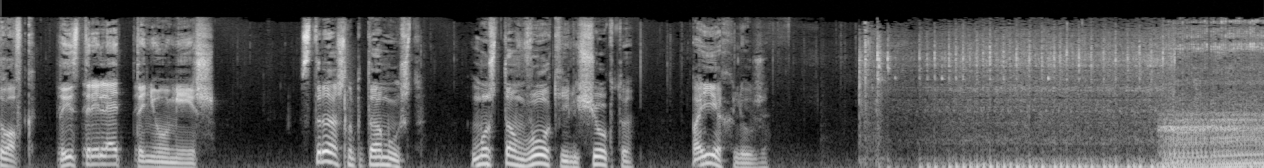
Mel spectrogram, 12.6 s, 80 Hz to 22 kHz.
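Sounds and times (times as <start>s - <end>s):
speech: 0.0s - 2.2s, 3.0s - 7.8s
Ural motorcycle engine starting and rattling: 8.6s - 12.5s.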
